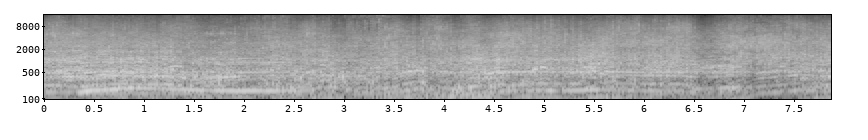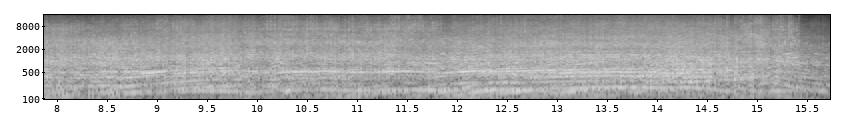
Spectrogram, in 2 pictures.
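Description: Several demolition derby cars' engines running and revving together, their pitch rising and falling over a loud, steady din.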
